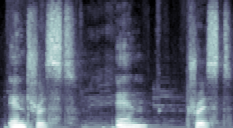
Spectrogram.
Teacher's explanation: La première syllabe, in, est prononcée plus aigu que les deux autres.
